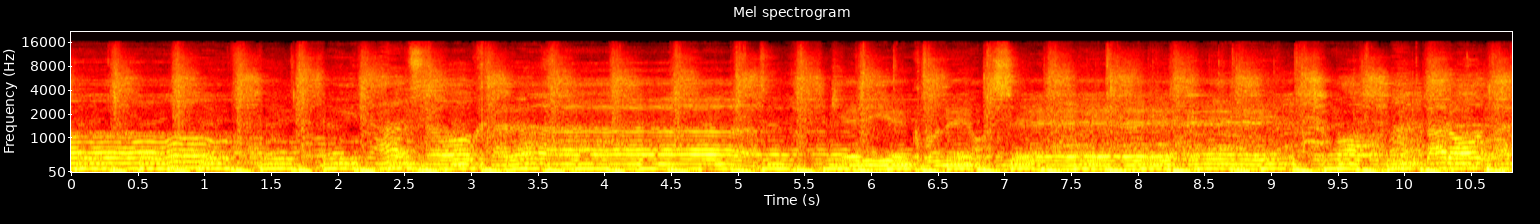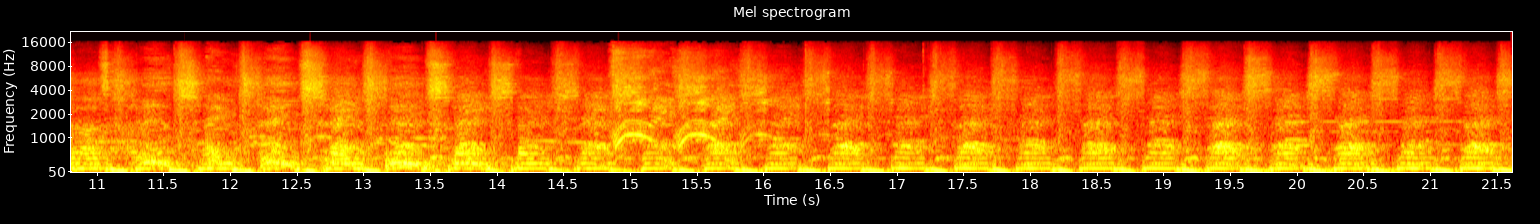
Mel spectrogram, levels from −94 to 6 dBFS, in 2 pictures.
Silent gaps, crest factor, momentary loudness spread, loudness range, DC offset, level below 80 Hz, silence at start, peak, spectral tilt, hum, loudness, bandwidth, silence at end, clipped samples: none; 14 dB; 4 LU; 3 LU; under 0.1%; -30 dBFS; 0 s; 0 dBFS; -4.5 dB/octave; none; -14 LUFS; 16.5 kHz; 0 s; under 0.1%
